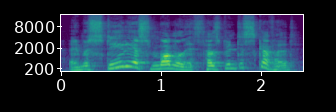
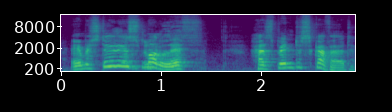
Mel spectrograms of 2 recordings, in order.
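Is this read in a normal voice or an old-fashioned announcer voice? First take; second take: normal; announcer. First: It is read in the speaker's normal voice. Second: It is read in an old-fashioned announcer voice.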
